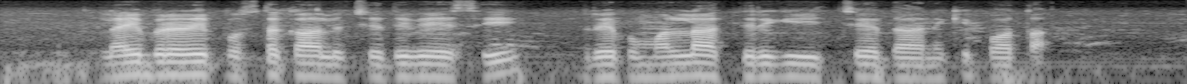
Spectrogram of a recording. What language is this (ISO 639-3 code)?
tel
